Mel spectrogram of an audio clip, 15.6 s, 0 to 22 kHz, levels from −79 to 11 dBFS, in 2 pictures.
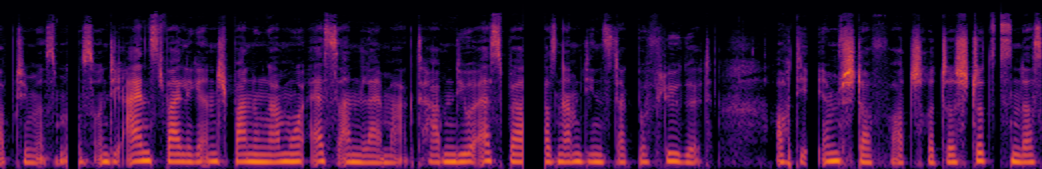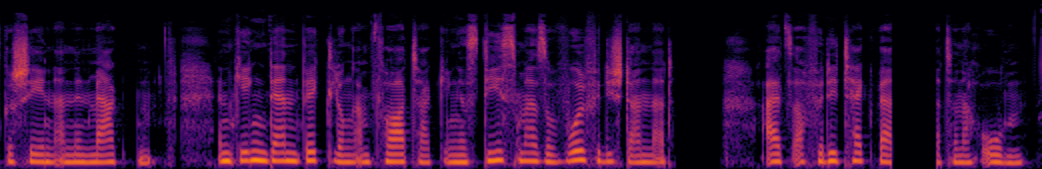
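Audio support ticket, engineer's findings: Block of digital silence, seven dropouts: 0.51–0.60 s (before "und die einstweilige"), 3.93–4.10, 6.06–6.14, 7.46–7.51, 9.14–9.18, 12.89–13.23 (before "als auch für die"), 14.51–14.85 s (before "nach oben"). 38–341 ms holes. Waveform: flat silent runs, hard edges. Spectrogram: black vertical bands edged by broadband lines. 85, 171, 341 ms gaps fit 4096-sample multiples: output buffer not filled in time.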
